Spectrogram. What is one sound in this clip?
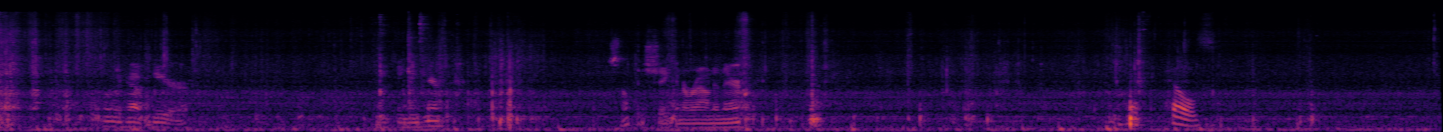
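A leather handbag rustles and creaks as it is handled.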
